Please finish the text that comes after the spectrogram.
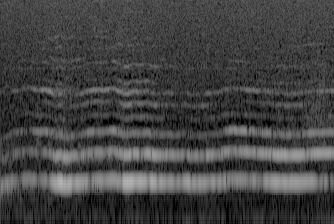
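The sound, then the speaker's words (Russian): A hungry wolf howls again in one long, sustained, mournful note that wavers slightly in pitch, fairly loud and close, with no other sounds around it. “И прежде чем я мог оправиться, он завыл снова.”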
